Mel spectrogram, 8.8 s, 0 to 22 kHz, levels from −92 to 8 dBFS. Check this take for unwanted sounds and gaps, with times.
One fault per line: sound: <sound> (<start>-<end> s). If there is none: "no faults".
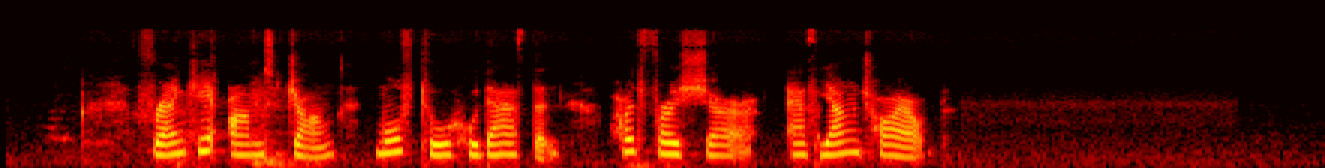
no faults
